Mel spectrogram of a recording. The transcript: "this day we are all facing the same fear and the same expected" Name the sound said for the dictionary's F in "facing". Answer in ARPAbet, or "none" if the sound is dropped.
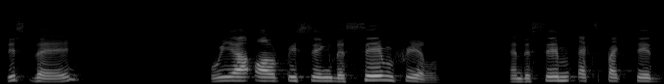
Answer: P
